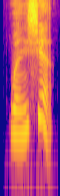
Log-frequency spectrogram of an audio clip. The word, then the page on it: 文献: wén xiàn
